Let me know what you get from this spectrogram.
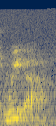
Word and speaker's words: via: We it's spelled V-I-A, but it would have been pronounced Wea. And it means like road or way, V, V-I-A.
